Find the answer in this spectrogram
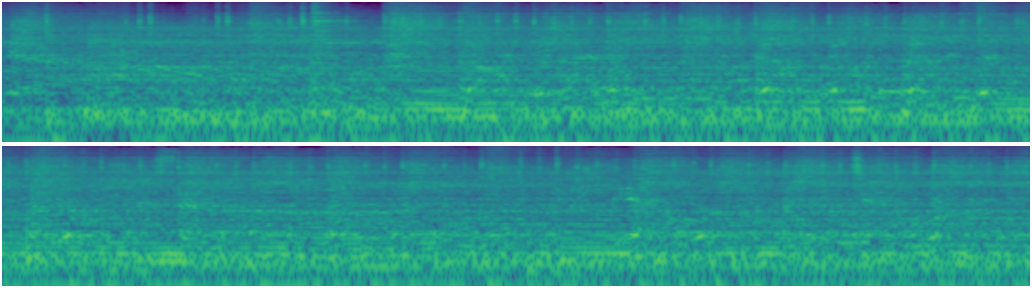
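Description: A metalcore band playing live: distorted electric guitars and a drum kit pounding through an instrumental passage, loud and unbroken, with no vocals.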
